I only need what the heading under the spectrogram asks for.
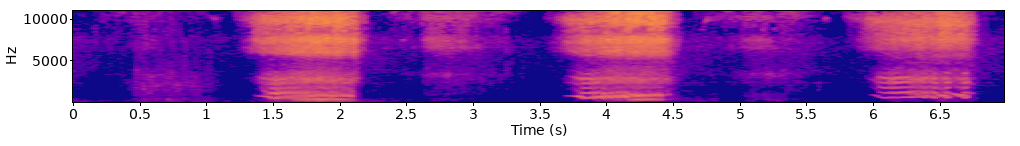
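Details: Purin, a round short-legged Munchkin cat dozing on a sofa, gives booming snores; three long, rasping breaths with a reedy whistled edge, each lasting under a second, separated by quiet pauses of about two seconds.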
